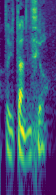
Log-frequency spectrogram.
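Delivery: ordinary talk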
